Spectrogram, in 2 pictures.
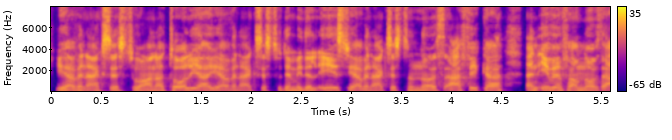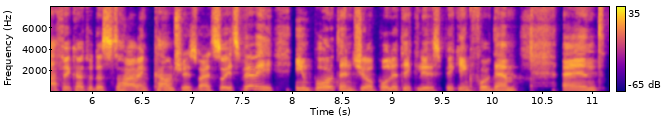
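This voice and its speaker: A man's voice: mid-range voice, expressive, quick pace, fairly bright tone. A man from Syria, a commentator, giving emphatic interview answers with some hesitations. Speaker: geopolitical commentator, guest.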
